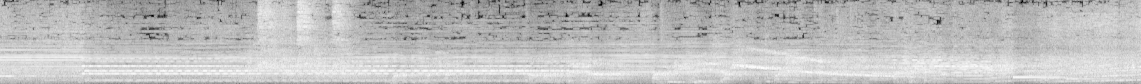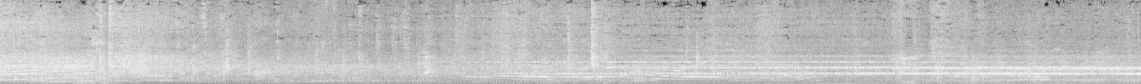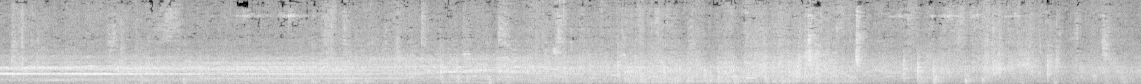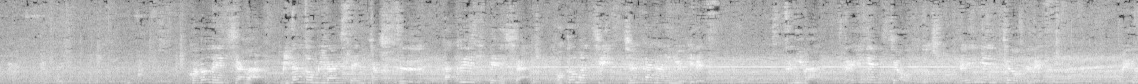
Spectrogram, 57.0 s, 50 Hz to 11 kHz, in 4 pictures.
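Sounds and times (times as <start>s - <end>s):
Tokyu 5050 series train running between Jiyugaoka and Den-en-chofu: 0.0s - 57.0s.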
